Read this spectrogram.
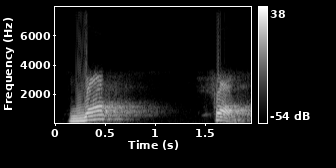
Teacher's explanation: दंतोष्ठ में क्या होगा, नीचे का होंठ रहेगा और ऊपर का दांत रहेगा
